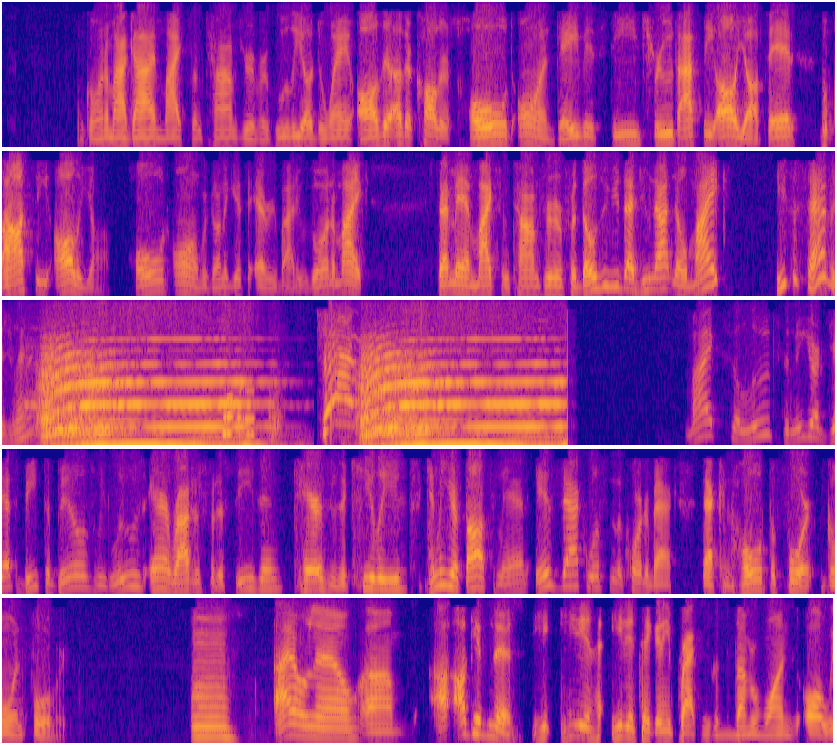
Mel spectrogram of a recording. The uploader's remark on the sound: I take live callers!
